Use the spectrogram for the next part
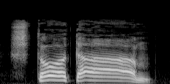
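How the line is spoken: Shouting from a distance. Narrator (Russian): кричали им с берега

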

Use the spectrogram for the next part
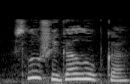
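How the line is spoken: Gentle woman's voice. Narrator (Russian): ласково продолжала женщина

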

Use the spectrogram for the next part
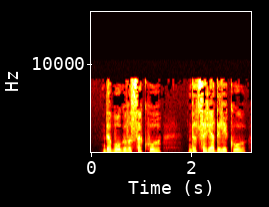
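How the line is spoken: Tender mother speaking. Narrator (Russian): ласково говорила мачка

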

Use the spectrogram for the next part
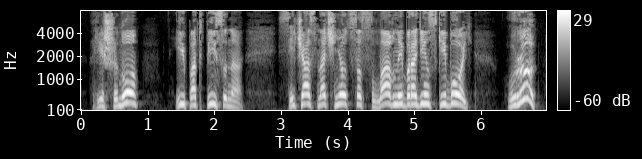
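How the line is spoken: Barked in unison, marshals. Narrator (Russian): гаркнули маршалы

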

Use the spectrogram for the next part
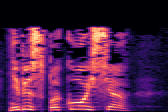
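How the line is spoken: Distant shout from darkness. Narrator (Russian): Он издали из темноты крикнул мне

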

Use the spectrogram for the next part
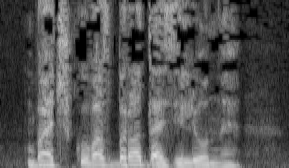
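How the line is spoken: Surprised, then laughing. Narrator (Russian): проговорила вдруг Катя с удивлением и засмеялась

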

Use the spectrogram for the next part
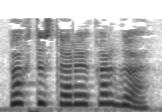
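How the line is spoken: Insulting exclamation. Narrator (Russian): оскорбительно воскликнул Миша

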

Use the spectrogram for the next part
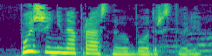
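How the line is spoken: Gentle, kind. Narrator (Russian): ласково сказал

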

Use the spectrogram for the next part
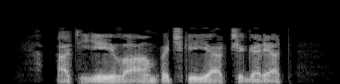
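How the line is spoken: Deep bass interjection. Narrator (Russian): басом вставляла прачка Мария

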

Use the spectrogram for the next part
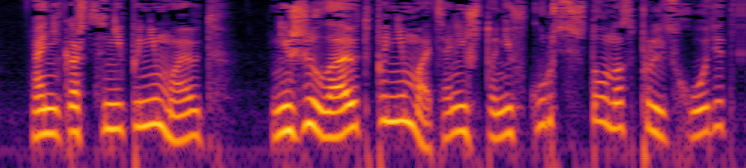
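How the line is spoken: Shouting. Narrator (Russian): Воронцов закричал

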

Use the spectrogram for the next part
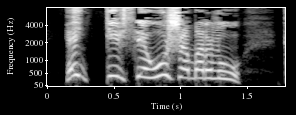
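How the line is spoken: Shouted. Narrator (Russian): кричал дворник

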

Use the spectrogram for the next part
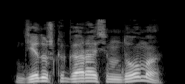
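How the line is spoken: Loud question. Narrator (Russian): Кто-то громко спросил

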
